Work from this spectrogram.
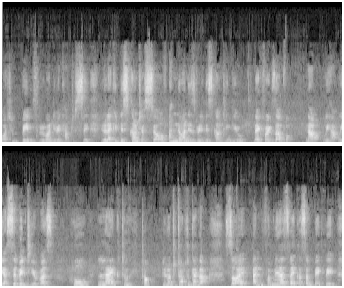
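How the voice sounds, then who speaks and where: Fairly quick speech from a woman at a fairly high pitch with very wide pitch swings, with audible room echo and noticeable background noise. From Uganda, Kampala. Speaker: YouTuber. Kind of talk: casual vlog monologue. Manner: conversational, hesitant with fillers.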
